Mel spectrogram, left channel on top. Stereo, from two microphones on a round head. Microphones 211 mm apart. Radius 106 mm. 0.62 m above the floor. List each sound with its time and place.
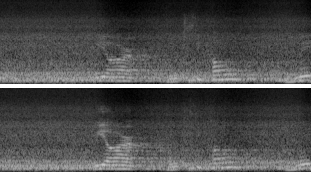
0.9 s a man speaking: 35° right (ahead or behind), 0.7 m; by 3.1 s 60° left (ahead or behind), 1.2 m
